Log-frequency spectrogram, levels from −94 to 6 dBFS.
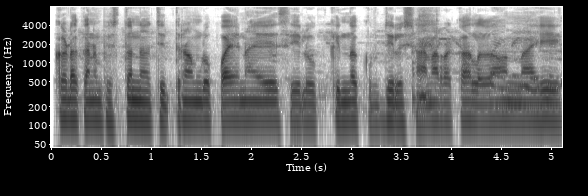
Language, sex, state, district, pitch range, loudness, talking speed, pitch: Telugu, male, Andhra Pradesh, Sri Satya Sai, 115-120 Hz, -21 LUFS, 115 wpm, 120 Hz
